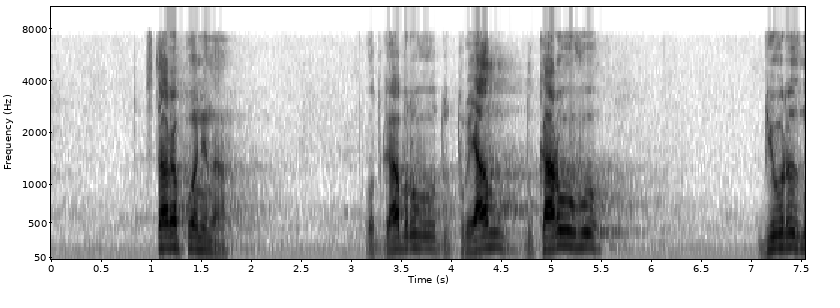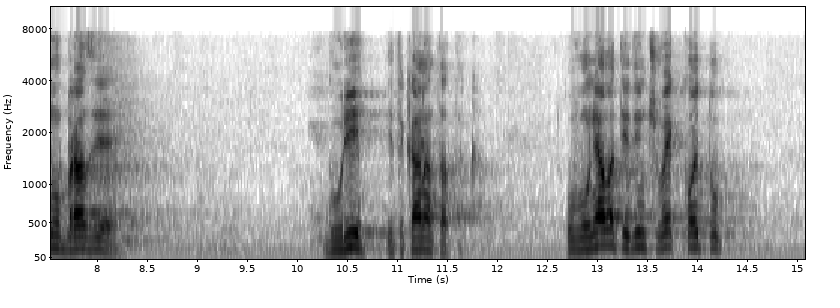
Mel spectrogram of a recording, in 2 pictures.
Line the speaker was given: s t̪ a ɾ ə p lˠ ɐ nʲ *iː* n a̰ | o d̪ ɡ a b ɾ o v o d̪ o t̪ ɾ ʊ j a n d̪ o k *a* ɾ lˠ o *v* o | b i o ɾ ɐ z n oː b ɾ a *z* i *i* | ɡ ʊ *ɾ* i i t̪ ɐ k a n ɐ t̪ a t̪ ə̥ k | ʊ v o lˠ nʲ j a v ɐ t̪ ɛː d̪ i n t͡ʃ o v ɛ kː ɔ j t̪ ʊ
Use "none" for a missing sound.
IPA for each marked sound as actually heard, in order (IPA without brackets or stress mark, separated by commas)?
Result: i, a, v, z, ɛ, ɾ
